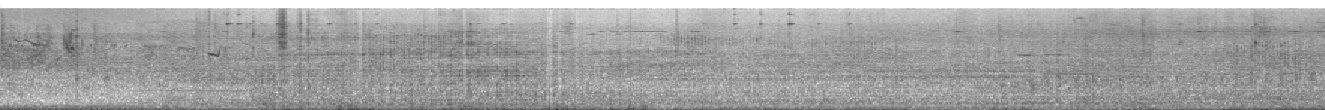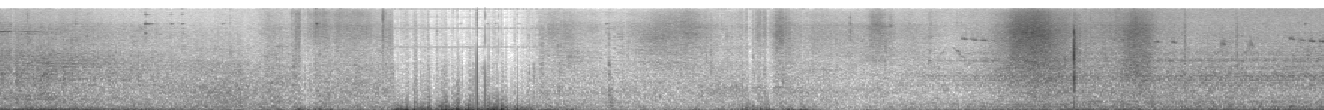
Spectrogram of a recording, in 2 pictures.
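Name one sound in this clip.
Wind rumbles steadily across open ground outdoors.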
